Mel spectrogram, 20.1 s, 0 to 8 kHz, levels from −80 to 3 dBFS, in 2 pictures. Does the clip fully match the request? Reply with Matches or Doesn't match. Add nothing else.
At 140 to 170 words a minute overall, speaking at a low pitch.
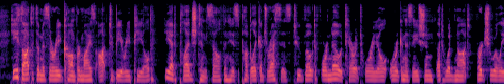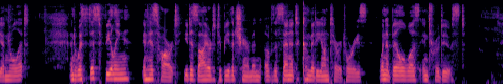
Matches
